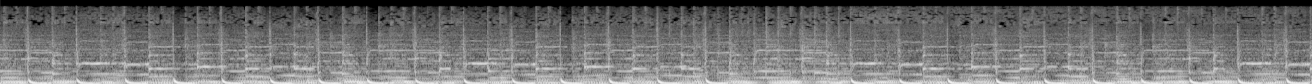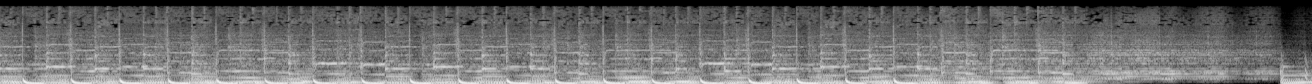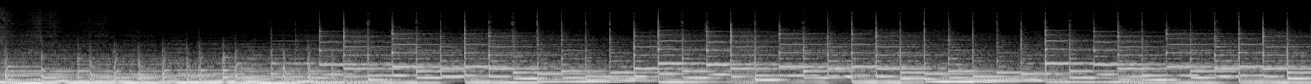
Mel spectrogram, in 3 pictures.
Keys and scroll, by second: 5.7 ctrl+alt+d, 10.4 ctrl+alt+d, 16.3 ctrl+alt+d.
